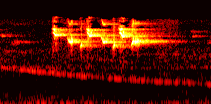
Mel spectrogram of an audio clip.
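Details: Brief goldfinch phrase tied to courtship and communication, a second of quick, high, jumbled twittering notes over a faint, slowly falling siren tone.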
